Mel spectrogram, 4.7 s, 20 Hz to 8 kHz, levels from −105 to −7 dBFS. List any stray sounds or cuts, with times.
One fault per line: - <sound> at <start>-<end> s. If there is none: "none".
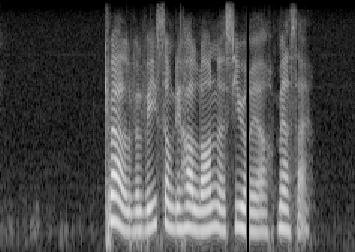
- dropout at 3.3-3.3 s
